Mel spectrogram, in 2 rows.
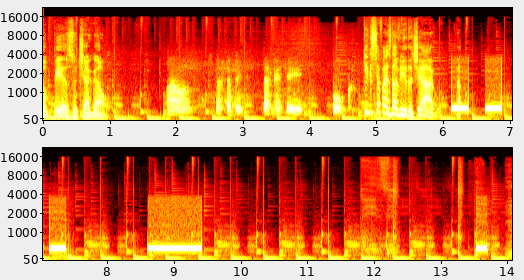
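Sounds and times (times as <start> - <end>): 
speech: 0.0 - 1.1, 1.8 - 6.2
telephone busy tone after call dropped: 6.2 - 7.4, 8.6 - 9.4.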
